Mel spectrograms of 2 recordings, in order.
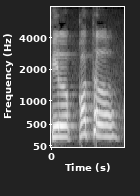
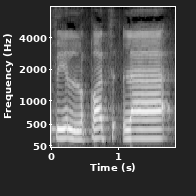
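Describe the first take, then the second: First: The word ends abruptly on the l sound. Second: The word ends on a held two-beat a. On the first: The speaker calls it wrong. "seolah-olah lamnya disukun" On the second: The speaker calls it right. "Lamnya dua, dua harakat qatla, bukan qatl"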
